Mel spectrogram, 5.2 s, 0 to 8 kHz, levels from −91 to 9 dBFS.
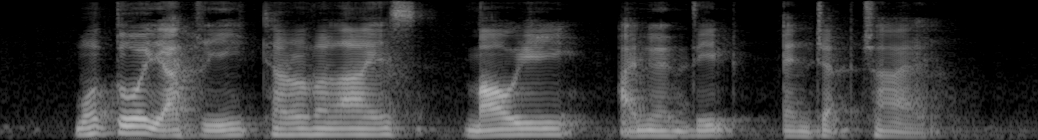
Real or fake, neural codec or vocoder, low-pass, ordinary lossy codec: fake; codec, 16 kHz, 1 kbps, FunCodec, trained on Chinese and English, 50 frames a second; none; none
